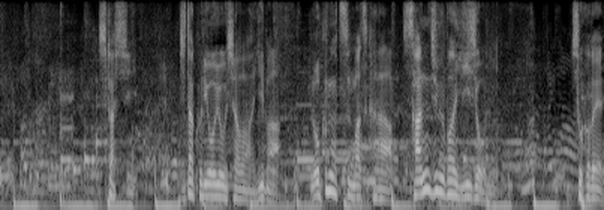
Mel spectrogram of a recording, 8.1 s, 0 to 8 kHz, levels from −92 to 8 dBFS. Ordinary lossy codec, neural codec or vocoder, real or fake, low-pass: none; codec, 16 kHz, 4 kbps, X-Codec, HuBERT features, trained on balanced general audio; fake; none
